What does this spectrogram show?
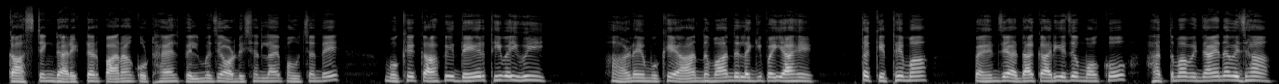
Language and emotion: Sindhi, fearful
